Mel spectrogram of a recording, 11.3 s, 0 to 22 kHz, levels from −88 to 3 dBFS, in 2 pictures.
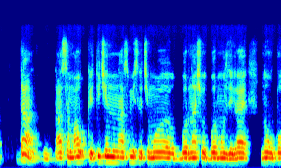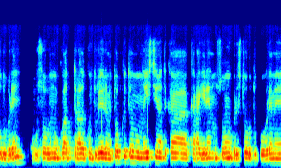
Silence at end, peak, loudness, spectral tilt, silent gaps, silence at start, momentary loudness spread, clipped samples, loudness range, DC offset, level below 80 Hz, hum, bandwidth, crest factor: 0 s; 0 dBFS; -14 LUFS; -6 dB/octave; none; 0 s; 7 LU; under 0.1%; 2 LU; under 0.1%; -74 dBFS; none; 8.6 kHz; 14 dB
